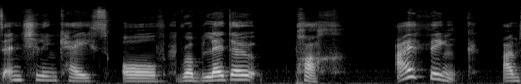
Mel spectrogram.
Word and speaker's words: Puch: chilling case of Robbleto Puck. I think I'm saying it right. P U C H is how his name is pronounced. Robto Puck.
